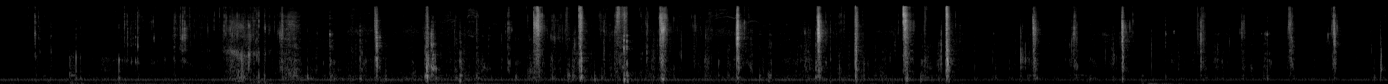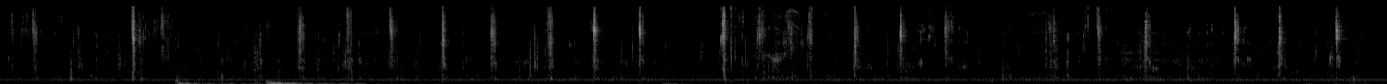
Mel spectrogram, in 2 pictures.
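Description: A person chewing and lip-smacking on a roasted chicken drumstick close to the microphone: a dense run of irregular wet clicks and smacks, several a second, done on purpose for a mukbang. A faint steady hum sits underneath.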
